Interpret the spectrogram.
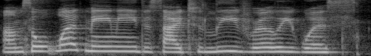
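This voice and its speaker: A woman's voice: a little high, steady tone, moderate pace. A woman in her thirties from Taiwan, raised in Canada, telling her story as an interview guest in an easygoing way. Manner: easygoing, laughs often. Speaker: guest, yoga studio founder. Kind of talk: interview conversation.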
